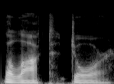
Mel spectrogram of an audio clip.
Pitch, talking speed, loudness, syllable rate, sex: 85 Hz, 155 wpm, -18 LUFS, 3.6 syllables/s, male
